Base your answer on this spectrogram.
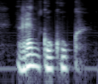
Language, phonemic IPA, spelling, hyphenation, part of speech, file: Dutch, /ˈrɛnkukuk/, renkoekoek, ren‧koe‧koek, noun, Nl-renkoekoek.ogg
- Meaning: roadrunner, bird of the genus Geococcyx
